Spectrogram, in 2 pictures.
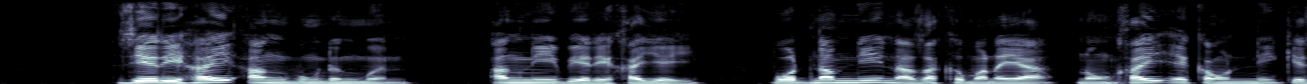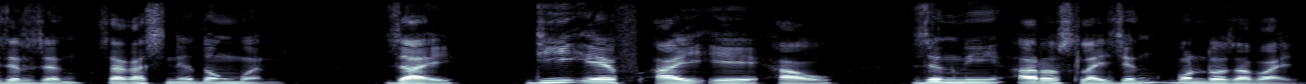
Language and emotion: Bodo, neutral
